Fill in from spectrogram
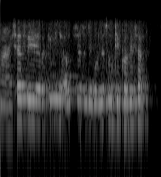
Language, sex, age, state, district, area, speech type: Odia, male, 18-30, Odisha, Balasore, rural, conversation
